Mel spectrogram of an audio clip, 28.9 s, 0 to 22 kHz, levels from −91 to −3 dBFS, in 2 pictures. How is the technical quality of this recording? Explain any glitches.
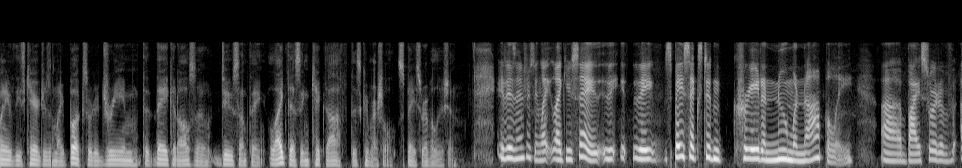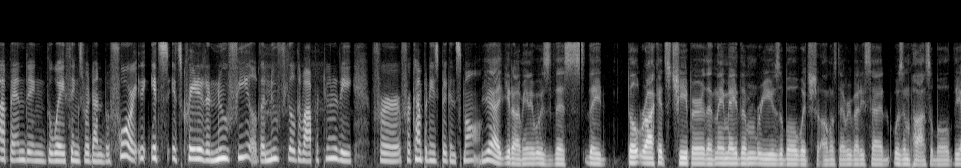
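The recording has two short gaps from packet loss on an ADPCM call, carried over G.722 wideband coding whose 64 kbit/s hiss is faint.

At 0.76 s, between "of these characters" and "my book sort of", about 20 ms (a couple of packets) drops to silence; at 23.12 s about 30 ms (a few packets) goes. The decoder's predictor and step size lose track, so after each hard-edged hole the speech returns slightly distorted before it settles. That recovery is what sets this apart from a simple PCM dropout.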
